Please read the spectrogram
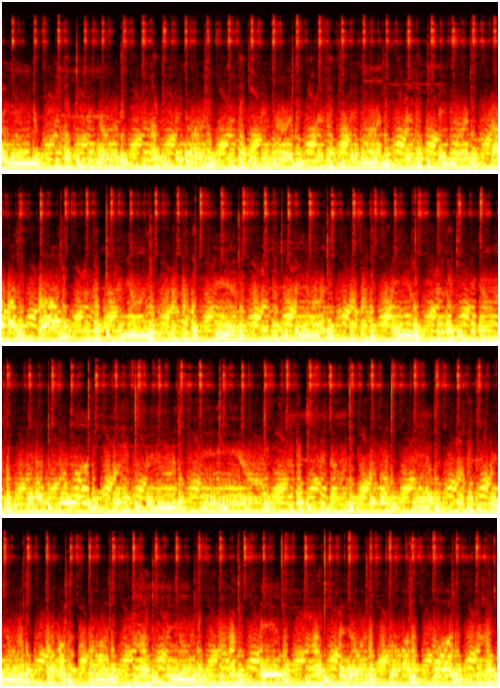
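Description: Didgeridoo playing a steady, low drone whose overtones pulse in a repeating rhythm, over a hand shaker rattling in a quick, even beat.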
